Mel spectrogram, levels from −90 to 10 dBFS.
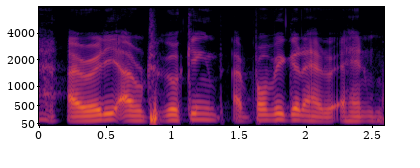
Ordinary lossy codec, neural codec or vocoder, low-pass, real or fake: none; none; none; real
